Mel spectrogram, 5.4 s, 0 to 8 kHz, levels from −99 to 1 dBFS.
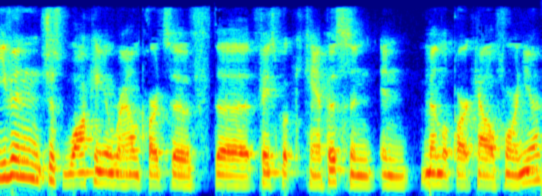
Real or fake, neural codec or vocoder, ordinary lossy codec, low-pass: real; none; AAC, 32 kbps; 7.2 kHz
